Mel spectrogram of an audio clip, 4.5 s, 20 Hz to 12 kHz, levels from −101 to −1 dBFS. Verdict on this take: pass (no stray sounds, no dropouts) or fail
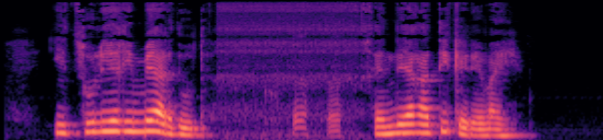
fail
